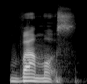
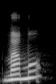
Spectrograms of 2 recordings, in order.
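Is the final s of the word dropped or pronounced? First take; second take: pronounced; dropped. First: The final s is clearly pronounced. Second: The final s is dropped.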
